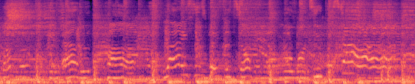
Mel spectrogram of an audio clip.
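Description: A live pop-rock band playing through a PA: drums, electric guitars, bass and keyboard under a female lead vocal.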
